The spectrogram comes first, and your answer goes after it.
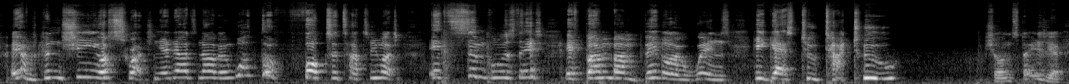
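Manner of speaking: high, put-on explaining voice; exaggerated high-voiced disbelief; mock incredulity. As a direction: pitch it way up as if baffled by the absurdity. Mock-incredulous explanation of absurd match.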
